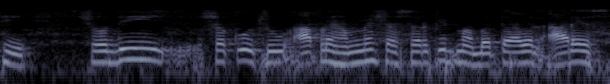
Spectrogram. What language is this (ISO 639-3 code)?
guj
